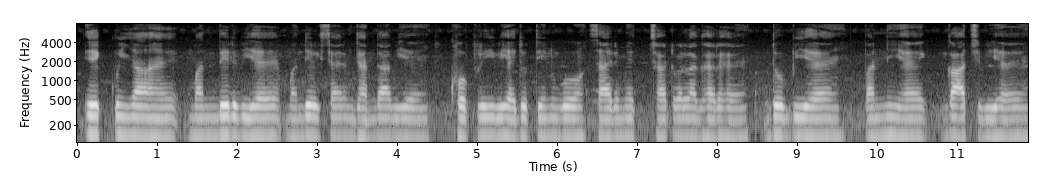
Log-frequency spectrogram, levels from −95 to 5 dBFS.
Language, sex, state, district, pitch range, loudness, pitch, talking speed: Angika, male, Bihar, Begusarai, 125-130 Hz, -20 LUFS, 130 Hz, 165 wpm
